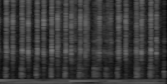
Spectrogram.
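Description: Chinese fortune sticks (kau cim) being shaken in their cup with both hands, a fast, even rattle of sticks knocking together, to make one stick fall out. Background music with held notes plays underneath.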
